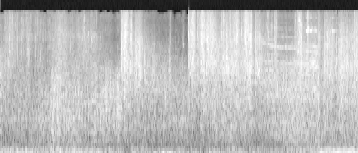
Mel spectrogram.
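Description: A tank in the Call of Duty campaign fires amid a dense, continuous roar of battlefield gunfire and blasts, loud and close with heavy noise throughout, no speech.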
